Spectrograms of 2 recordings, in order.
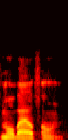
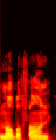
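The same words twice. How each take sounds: First: The i in mobile is a long i. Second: The i in mobile is short, not long. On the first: The speaker calls it wrong. "it should have a long I ... I don't think I know anybody who says mobile phone" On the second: The speaker calls it right. "It's a mobile phone"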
